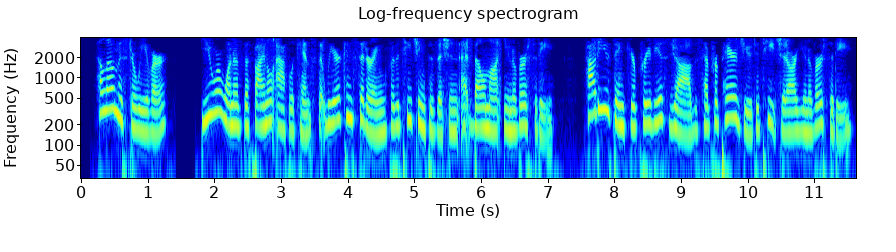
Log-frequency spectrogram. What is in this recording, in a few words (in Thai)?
บทพูดทั่วไป 8000 hz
